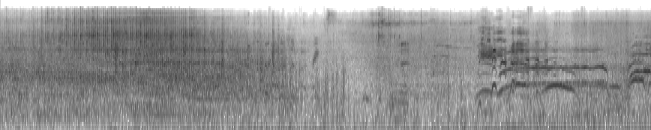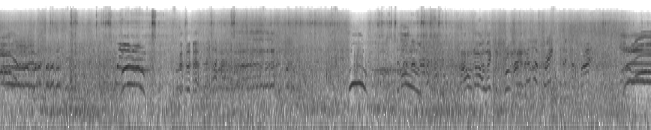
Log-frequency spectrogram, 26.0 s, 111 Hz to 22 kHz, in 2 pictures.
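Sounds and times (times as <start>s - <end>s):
roller coaster rumble: 0.0s - 26.0s
wind rushing over microphone: 0.0s - 26.0s
riders screaming and whooping: 7.2s - 22.4s, 25.2s - 26.0s.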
